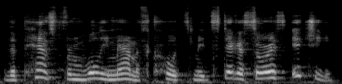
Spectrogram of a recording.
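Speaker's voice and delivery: usual speaking voice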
